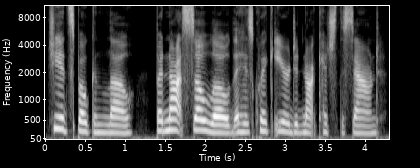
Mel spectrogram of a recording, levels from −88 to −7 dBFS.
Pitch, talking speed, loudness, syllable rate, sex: 210 Hz, 235 wpm, -18 LUFS, 4.6 syllables/s, female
